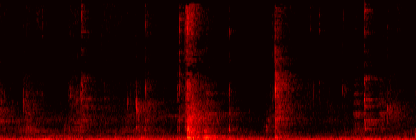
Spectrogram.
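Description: Metal forks scraping and clinking against plates during eating, with a sharper click about two seconds in and another shortly after, over a low steady hum.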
